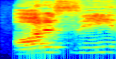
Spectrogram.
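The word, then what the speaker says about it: Audeze: Okay, our next item up for bids was a pair of Odyssey, that's spelled A-U-D-E-Z-E, handcrafted magnetic headphones with case included, plus a 160 gig Apple iPod Classic included.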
